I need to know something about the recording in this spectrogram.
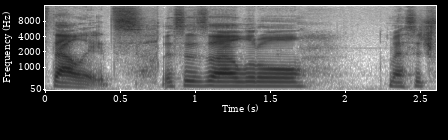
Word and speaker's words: phthalates: There's a lot of letters that don't make sense without like a vowel in between them in the start of this word. So I think it's phthalates.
